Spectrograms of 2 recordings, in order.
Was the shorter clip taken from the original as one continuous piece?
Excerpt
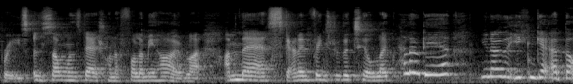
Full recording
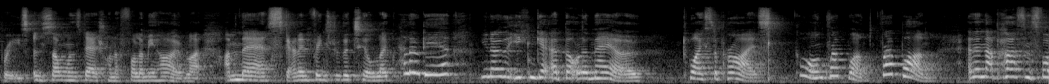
yes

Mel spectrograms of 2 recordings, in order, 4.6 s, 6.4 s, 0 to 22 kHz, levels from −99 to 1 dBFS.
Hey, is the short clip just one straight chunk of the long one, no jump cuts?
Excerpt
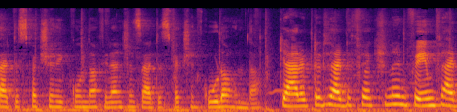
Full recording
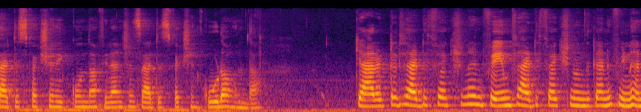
no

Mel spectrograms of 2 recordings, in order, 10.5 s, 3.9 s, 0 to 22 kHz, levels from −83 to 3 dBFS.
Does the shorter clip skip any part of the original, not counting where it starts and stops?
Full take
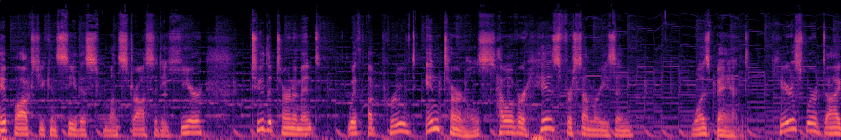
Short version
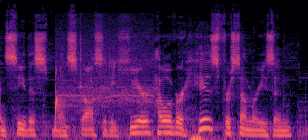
yes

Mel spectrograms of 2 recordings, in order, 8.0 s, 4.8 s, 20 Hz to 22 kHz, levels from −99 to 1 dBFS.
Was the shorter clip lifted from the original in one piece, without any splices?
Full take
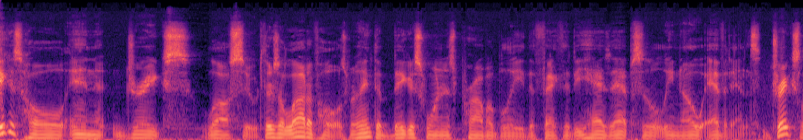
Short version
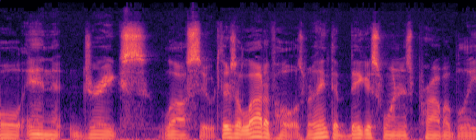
yes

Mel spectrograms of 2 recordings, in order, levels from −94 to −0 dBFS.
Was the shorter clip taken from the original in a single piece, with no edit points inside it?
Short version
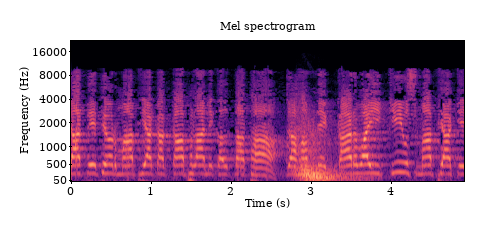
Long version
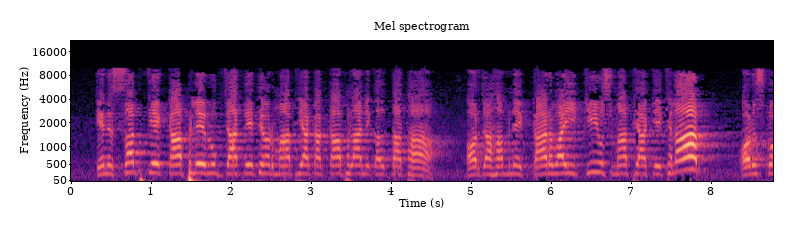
no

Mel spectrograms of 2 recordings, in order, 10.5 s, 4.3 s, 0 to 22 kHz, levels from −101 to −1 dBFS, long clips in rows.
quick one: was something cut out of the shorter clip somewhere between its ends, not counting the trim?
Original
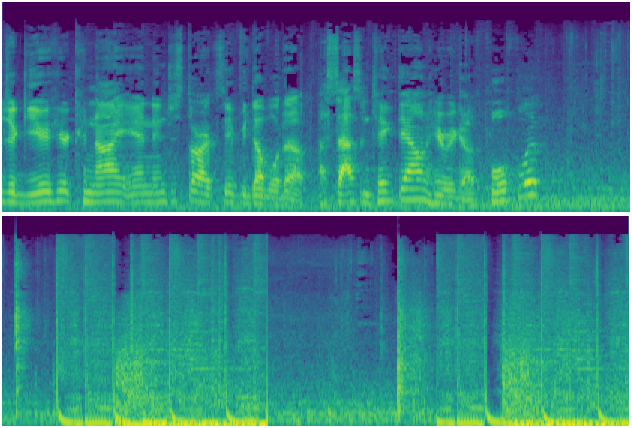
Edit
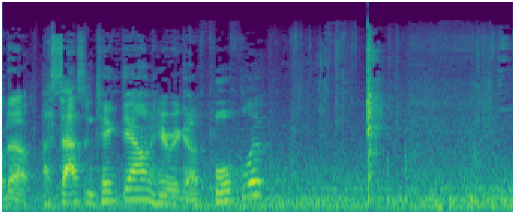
yes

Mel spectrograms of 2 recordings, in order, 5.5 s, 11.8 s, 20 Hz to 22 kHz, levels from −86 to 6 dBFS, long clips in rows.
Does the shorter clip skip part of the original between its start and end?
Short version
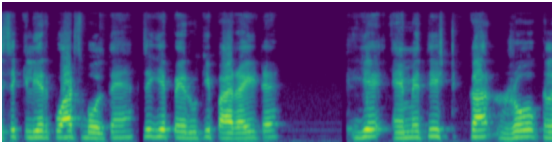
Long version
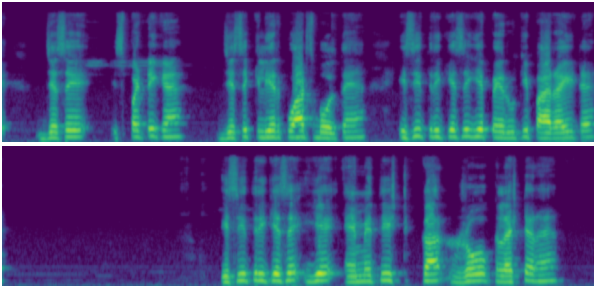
yes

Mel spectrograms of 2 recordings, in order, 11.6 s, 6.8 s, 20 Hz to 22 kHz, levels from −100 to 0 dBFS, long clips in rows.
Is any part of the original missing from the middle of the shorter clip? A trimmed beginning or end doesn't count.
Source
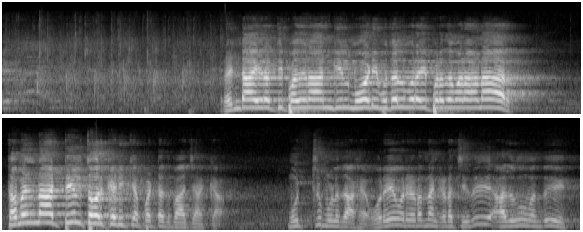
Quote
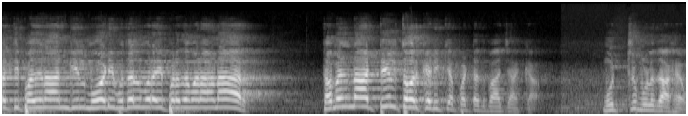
no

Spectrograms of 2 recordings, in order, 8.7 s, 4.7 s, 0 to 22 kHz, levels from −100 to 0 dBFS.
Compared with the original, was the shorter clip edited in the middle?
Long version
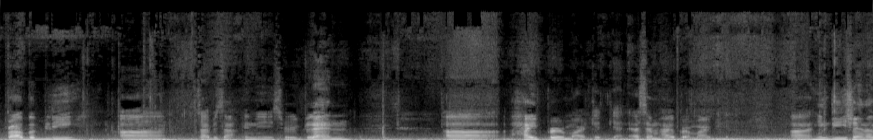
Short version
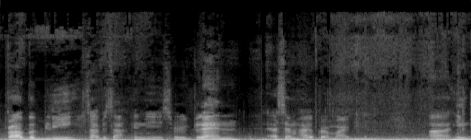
yes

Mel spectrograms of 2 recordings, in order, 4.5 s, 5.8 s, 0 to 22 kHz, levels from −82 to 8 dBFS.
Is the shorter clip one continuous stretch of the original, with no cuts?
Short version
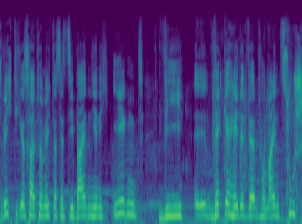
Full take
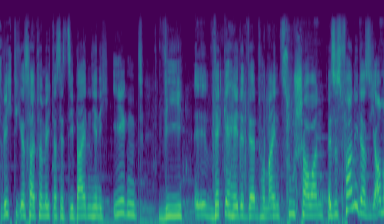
yes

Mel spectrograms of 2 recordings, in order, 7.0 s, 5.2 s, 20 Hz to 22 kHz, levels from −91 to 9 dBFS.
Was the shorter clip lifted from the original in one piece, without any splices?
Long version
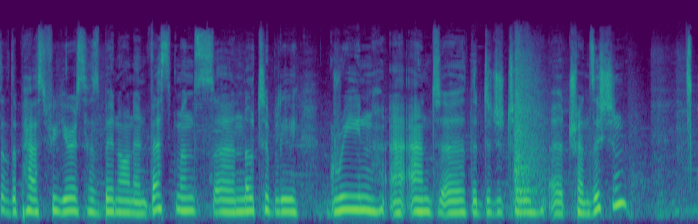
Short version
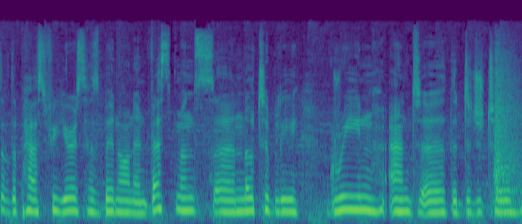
no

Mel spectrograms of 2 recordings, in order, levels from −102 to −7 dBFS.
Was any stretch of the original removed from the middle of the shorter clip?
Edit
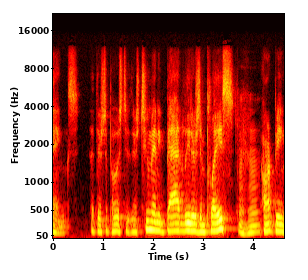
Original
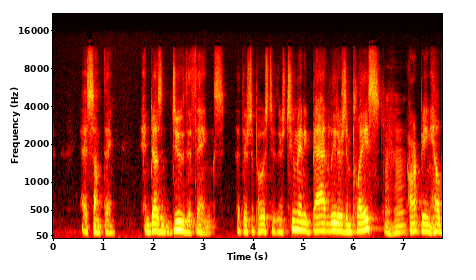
no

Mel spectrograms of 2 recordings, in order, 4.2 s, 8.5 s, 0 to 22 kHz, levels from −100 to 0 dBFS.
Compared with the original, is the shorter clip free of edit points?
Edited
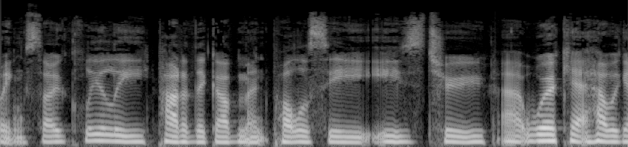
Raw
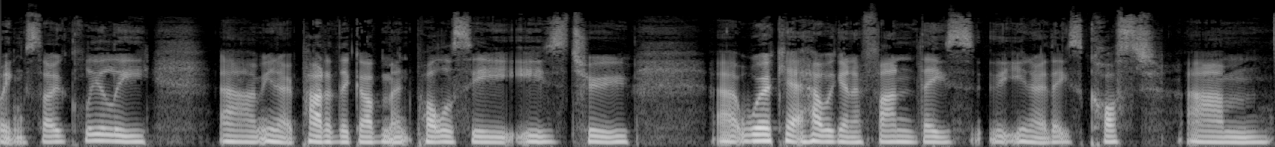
no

